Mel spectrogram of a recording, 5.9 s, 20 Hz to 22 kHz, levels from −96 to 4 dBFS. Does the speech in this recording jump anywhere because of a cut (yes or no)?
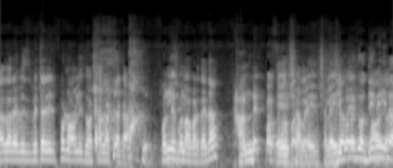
no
